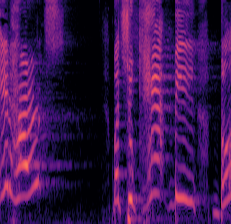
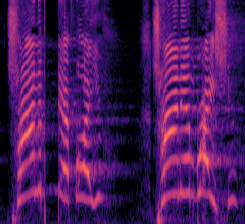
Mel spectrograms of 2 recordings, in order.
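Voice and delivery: ordinary delivery

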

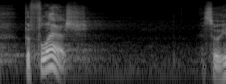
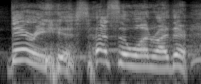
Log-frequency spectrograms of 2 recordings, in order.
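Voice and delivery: higher, louder mock accusation; accusing passenger; 7 semitones higher, 7 dB louder than usual. Passenger pointing the preacher out to the flight attendant, loud mock accusing. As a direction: point him out like a tattling kid, hammed up. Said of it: "points at me and goes".

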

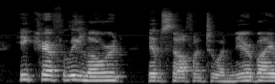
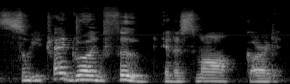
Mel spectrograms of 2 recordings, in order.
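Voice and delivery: plain reading voice

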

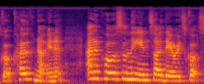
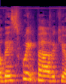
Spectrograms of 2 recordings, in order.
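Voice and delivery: normal talking voice

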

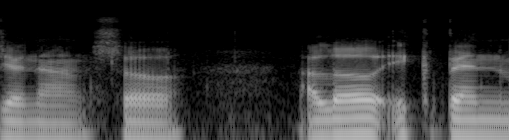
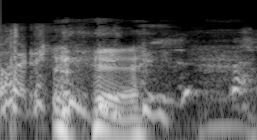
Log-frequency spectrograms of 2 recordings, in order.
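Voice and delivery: high laugh; 13 semitones higher, 5 dB louder than usual. Real, not acted. Mark laughs at himself.

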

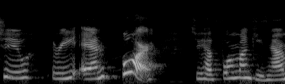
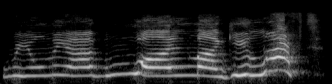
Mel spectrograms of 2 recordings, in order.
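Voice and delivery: dismayed; 5 semitones higher, 8 dB louder, slower than usual. Pretend. Mock dismay at last monkey.

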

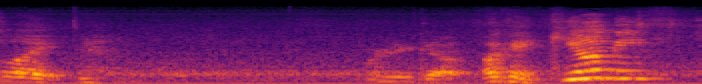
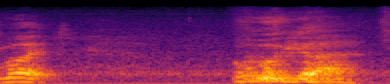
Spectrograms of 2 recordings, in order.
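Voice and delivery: ordinary talk

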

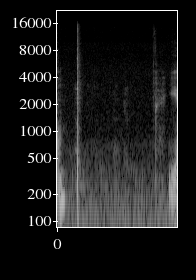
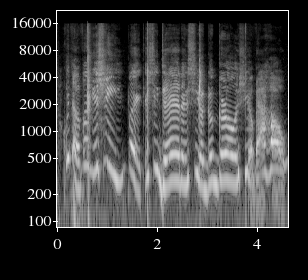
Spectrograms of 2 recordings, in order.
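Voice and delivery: much higher and louder, sassy; mock ditzy voice; 7 dB louder than usual. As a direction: play a shrill, sassy teenager. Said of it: "I'm like".

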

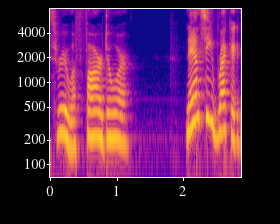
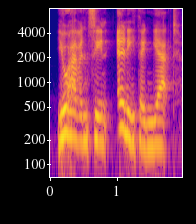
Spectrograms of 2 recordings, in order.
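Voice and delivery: menacing angry retort; firing back. A narrator's reading. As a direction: fire the threat back at her. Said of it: "he fired at her".

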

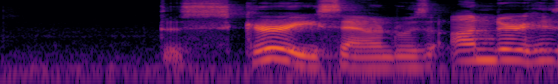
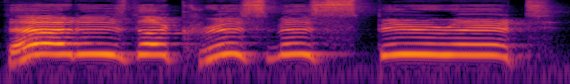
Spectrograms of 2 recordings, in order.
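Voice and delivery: loud, slow, higher bellow; bear bellowing; 11 semitones higher, 13 dB louder, slower than usual. Acted. Bear bellowing at Mouse, loud and slow. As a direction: boom it out with glee. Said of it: "bellowed the bear".

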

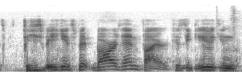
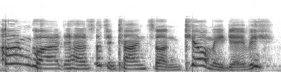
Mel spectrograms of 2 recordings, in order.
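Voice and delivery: put-on higher old-lady voice at the start; lightly voiced old mother; 7 semitones higher than usual. Mother thanking her kind son, lightly voiced old lady.

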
